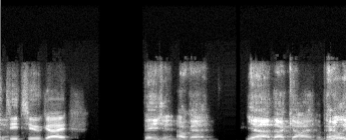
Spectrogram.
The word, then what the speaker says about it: Bagent: Bagent.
